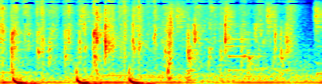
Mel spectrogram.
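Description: Wet hands rubbing a clear gel facial cleanser into a lather: quick wet rubbing and squishing strokes, over background music.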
